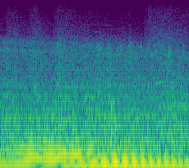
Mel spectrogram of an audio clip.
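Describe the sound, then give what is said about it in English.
A loud, steady engine roar with a deep droning hum, like a propeller airplane passing overhead, holding constant throughout with no voices. “An airplane roared overhead.”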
